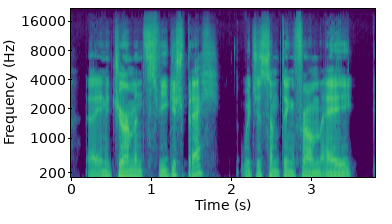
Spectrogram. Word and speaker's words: Zwiegespräch: It's Schwie from Zwiebeln, and that's Zwiebeln is an onion in German.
